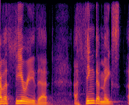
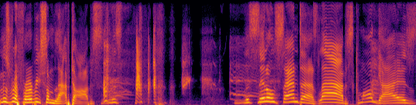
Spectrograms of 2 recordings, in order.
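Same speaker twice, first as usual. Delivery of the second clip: very high put-on American bro accent, drawn-out "guys"; 9 semitones higher, 3 dB louder than usual. Speaker shows off an accent bit to the others; American guy accent. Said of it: "I can do an American guy".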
